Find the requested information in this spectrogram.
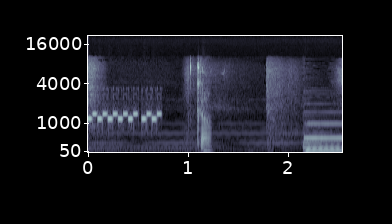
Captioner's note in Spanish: Suena el celular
